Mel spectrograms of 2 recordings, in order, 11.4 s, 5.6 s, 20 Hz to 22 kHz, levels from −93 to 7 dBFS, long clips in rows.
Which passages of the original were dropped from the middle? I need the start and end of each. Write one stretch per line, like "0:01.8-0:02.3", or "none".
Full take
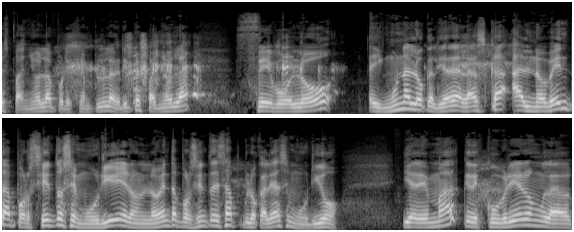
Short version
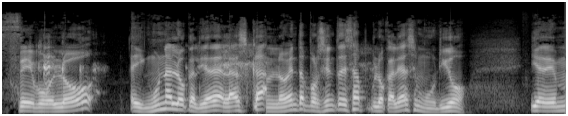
0:05.0-0:07.1

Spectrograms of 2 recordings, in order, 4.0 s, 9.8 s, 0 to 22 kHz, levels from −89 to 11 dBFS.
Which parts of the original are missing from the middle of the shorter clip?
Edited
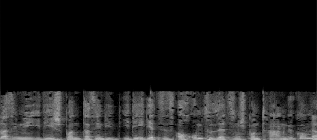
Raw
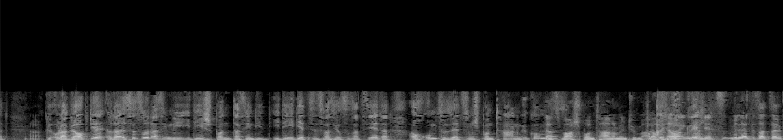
0:04.0-0:05.1

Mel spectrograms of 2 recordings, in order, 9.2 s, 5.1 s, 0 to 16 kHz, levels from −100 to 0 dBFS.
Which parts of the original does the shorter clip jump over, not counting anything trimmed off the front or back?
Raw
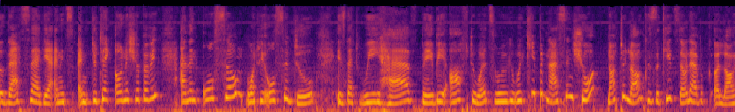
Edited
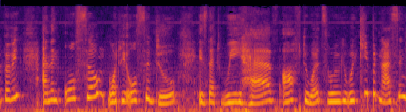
0:05.2-0:05.6

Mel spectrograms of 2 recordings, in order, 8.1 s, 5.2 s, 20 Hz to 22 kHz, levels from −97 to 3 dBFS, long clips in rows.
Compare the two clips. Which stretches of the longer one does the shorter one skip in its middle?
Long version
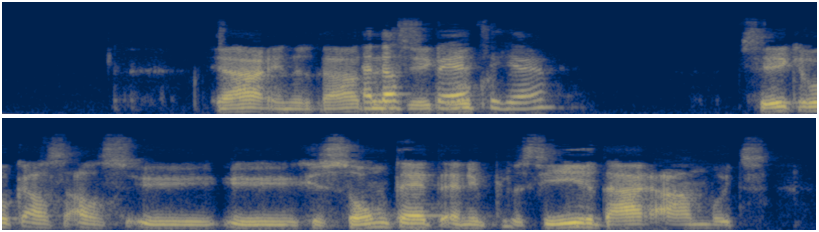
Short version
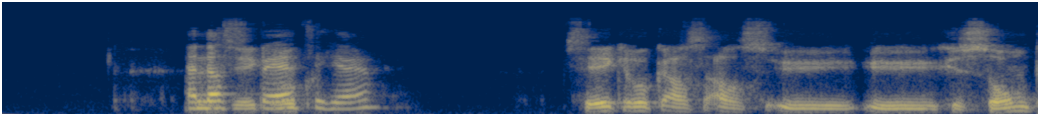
0:00.9-0:01.8

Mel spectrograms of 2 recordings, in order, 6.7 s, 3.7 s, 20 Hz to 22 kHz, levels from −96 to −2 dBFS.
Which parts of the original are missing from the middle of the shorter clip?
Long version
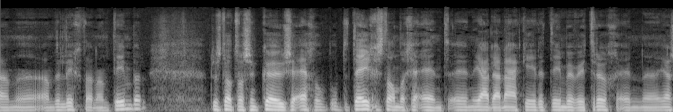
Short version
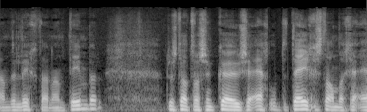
0:03.1-0:03.3

